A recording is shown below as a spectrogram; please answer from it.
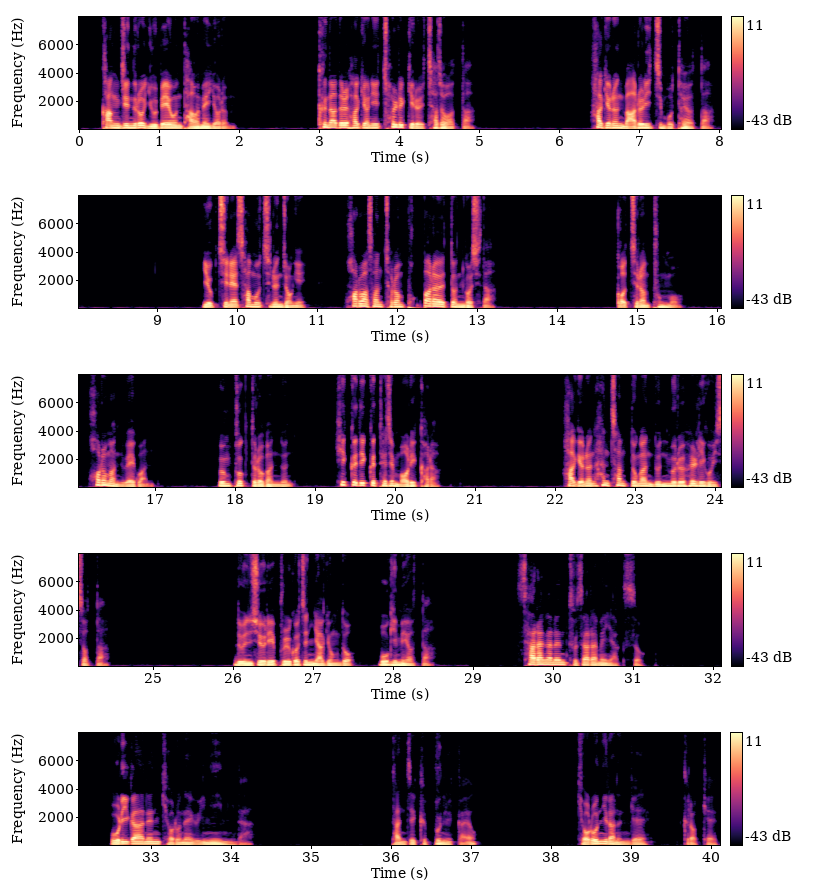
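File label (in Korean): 남성 (Male) 광고 나레이션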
